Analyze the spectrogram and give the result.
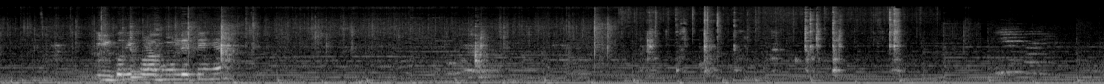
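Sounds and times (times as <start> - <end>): onions sizzling in hot oil: 0.0 - 9.9
metal spatula scraping a pan: 6.2 - 9.2.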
